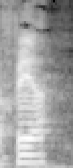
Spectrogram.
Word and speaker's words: Fe: Los del Fe, que se pronunciaba fea, nos dijiste, Marta.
